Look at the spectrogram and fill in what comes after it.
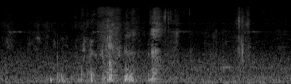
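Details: Two pet dogs, cousins Bobby and Mimi, one and a half years old, play-fighting while running in a backyard; a quick run of short, rough growling bursts over about a second, then quieter rustling and faint ticking insects behind.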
